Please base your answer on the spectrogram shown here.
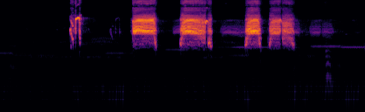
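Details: Black francolin call phrase: short sharp opening note, then four loud harsh grating notes in two pairs, followed by a fainter buzzy trailing note. A thin steady whine is audible late on.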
